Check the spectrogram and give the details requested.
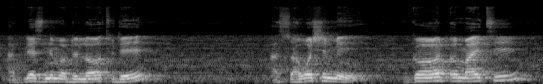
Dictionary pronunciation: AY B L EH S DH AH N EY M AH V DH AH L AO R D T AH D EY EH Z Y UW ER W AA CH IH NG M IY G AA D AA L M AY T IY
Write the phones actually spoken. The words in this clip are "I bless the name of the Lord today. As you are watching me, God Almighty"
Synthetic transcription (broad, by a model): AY B L EH S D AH N EY M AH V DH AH L AO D T AH D EY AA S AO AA W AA SH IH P M IY G AA D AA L M AY T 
